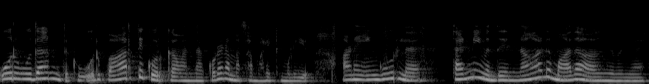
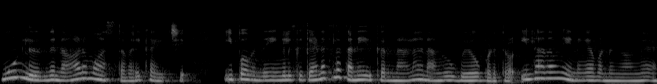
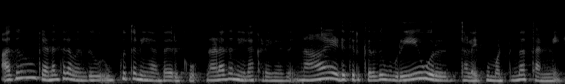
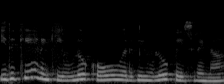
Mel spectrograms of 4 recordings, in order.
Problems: low volume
